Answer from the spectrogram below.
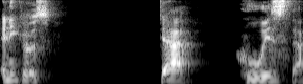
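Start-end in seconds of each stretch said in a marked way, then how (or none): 1.6-3.0 mock, audibly shaken and uneasy voice. Retelling a son asking who is standing there: imitating Atlas sounding shaken. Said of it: "audibly a bit shaken".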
